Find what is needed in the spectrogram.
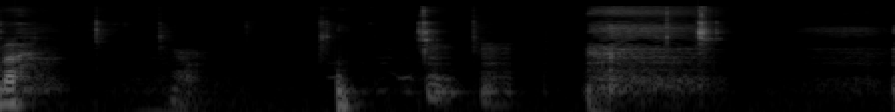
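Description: Scattered light clicks and handling noise from the hard plastic parts of a dinosaur combiner robot toy as they are moved and fitted together, with a short rustling stretch about three seconds in.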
